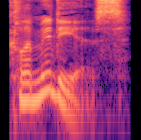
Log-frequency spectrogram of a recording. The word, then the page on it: chlamydeous: British English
